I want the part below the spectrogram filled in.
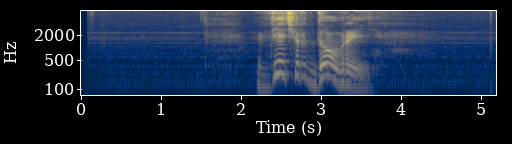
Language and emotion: Russian, positive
